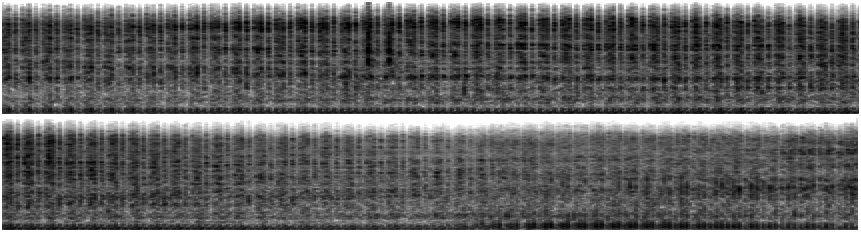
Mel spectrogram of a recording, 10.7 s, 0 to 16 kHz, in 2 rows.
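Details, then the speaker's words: 1963 Chevrolet Corvair Monza air-cooled flat six with new, never-tuned carburetors and new fuel pump from previous owner: uneven, loping idle with stumbling exhaust pulses; runs a little rough, carburetor tuning planned. "The previous owner installed new carburetors and a new fuel pump, and it runs and it drives, but it runs a little rough. He never tuned the carburetors, so that's going to be the first thing we're going to have to do."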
